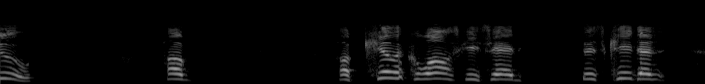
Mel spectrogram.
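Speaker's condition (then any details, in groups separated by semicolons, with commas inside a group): Cerebral palsy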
